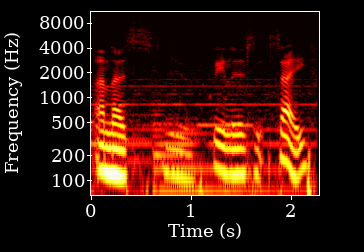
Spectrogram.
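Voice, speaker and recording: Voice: medium pitch, steady tone, measured pace, lightly acted, rough recording. A performer voicing a sensible, protective young male rabbit, earnest and reassuring, in a comic dub. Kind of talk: animated comic dub of a novel. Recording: music behind the voice. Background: music.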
